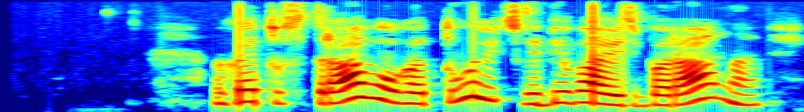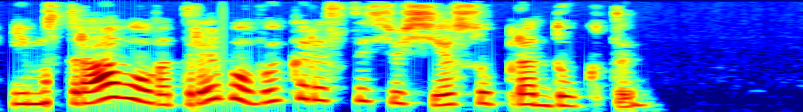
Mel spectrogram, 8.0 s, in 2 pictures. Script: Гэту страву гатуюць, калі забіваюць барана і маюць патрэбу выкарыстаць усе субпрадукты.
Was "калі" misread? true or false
true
